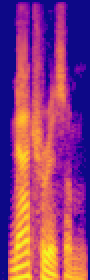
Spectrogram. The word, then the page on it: naturism: American English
